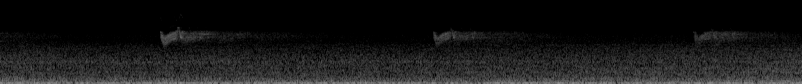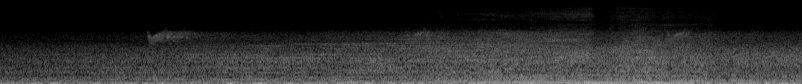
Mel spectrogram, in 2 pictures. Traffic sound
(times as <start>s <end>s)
8.2s 16.0s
